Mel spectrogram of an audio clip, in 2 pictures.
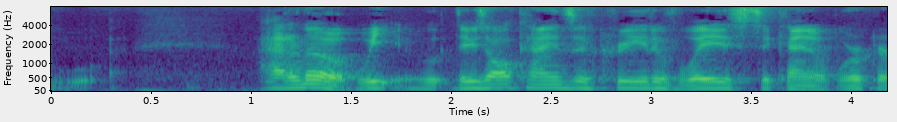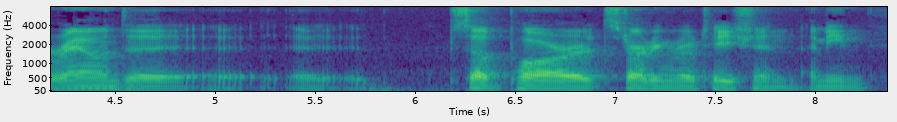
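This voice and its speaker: A man co-hosting a casual sports podcast, talking in a halting way, repeating words and laughing easily. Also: deep voice, fairly bright tone. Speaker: podcast co-host.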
